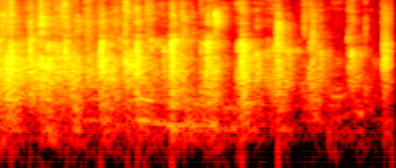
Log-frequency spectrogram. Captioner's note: applause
